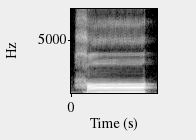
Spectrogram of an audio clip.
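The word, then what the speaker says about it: خ: খ হফটি হল মোটা হারাফ। উচ্চারণের ক্ষেত্রে মোটা হবে। ছবিতে দেখুন খ হরফটি কিভাবে উচ্চারণ করতে হবে। খ হরফটির মাখরাজ হলো কন্ঠনালীর শেষ ভাগ হতে উচ্চারণ করতে হয়।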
